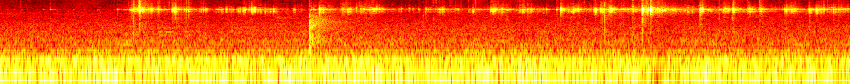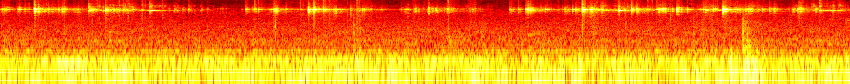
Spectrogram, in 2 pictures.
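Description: Small jingle bells jingling in quick, irregular shakes as a kitten plays with a feather wand toy, with a couple of brief pauses.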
